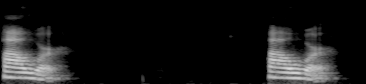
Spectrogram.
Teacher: you want to feel the burst at the beginning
